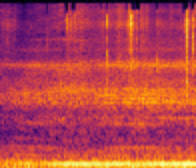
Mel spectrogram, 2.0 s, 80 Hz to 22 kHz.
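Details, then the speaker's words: 2008 Ford Expedition, ex-police, after replacing the power steering rack and lines and the lower radiator hose, with fluids topped up, idling: steady whine from the power steering pump due to air in the system, bled by turning lock to lock. "that noise is the power steering pump down there so I added fluid I added a coolant I added oil so I'm letting it run"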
